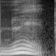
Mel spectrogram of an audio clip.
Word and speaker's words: 鵺: 会長と書いてそのままヌエと読ますこともありますね。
